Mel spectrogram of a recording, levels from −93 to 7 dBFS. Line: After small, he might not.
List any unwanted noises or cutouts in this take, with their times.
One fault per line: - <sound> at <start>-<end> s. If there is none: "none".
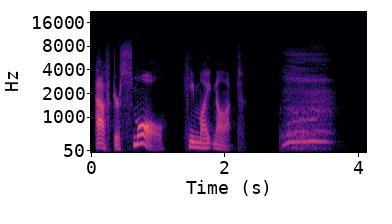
- breath at 2.8-3.8 s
